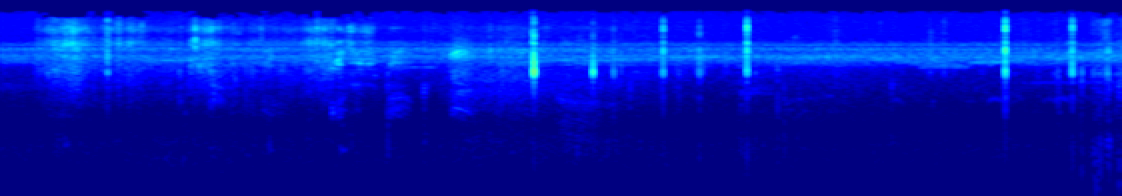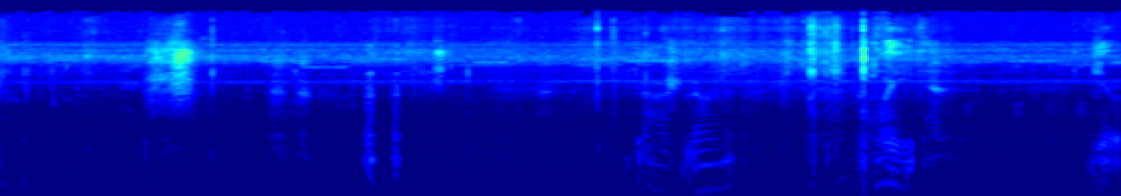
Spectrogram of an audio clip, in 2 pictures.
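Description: Steady high-pitched chorus of insects in a grassy field, with scattered clicks and short rustles as people shift position in the grass. Low whispering near the end.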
